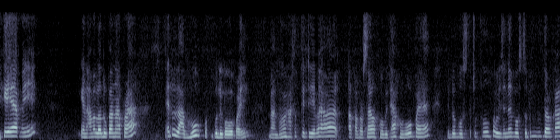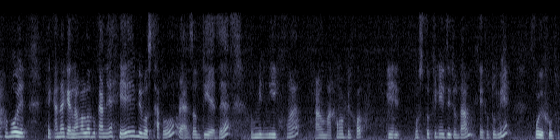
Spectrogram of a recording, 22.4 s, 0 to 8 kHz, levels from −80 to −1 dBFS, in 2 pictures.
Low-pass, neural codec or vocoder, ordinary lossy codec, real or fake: 7.2 kHz; codec, 16 kHz in and 24 kHz out, 0.8 kbps, FocalCodec, streaming, 65536 codes; MP3, 64 kbps; fake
